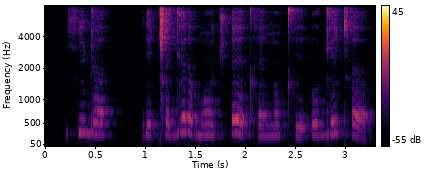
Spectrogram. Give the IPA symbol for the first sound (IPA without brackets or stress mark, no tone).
ç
